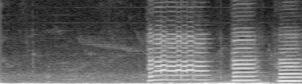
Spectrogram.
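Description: A saxophone comes in about a second in with a held note, then a second shorter note near the end, opening a jazzy phrase over a steady low rumble.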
